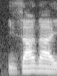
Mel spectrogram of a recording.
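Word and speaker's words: 誘い: 誘いと読んで、さ、火と書いて、いと読む、多分誘いですね、これ。あ、いざない。違った。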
